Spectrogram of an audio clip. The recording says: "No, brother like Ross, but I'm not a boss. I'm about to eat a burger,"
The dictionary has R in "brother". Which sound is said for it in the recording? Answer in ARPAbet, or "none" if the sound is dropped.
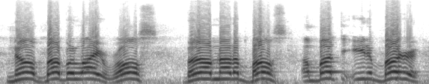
none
